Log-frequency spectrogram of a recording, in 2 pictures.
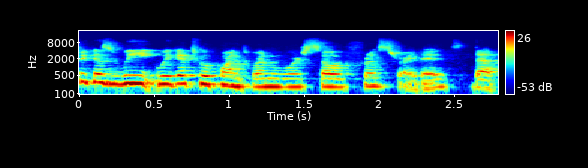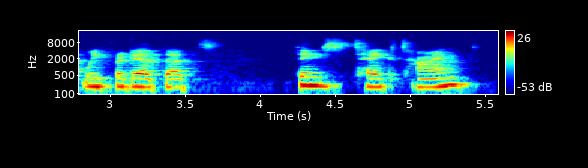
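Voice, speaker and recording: A woman with a Portuguese accent, medium pitch, a somewhat breathy voice, fairly even intonation and a moderate pace. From Portugal. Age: 20s. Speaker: university student, client. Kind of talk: interview.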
